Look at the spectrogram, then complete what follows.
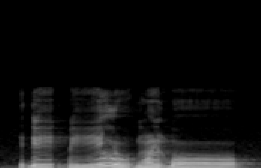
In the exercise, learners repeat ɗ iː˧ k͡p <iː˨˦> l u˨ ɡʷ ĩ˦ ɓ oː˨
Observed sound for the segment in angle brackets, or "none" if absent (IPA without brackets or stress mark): iː˨˦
